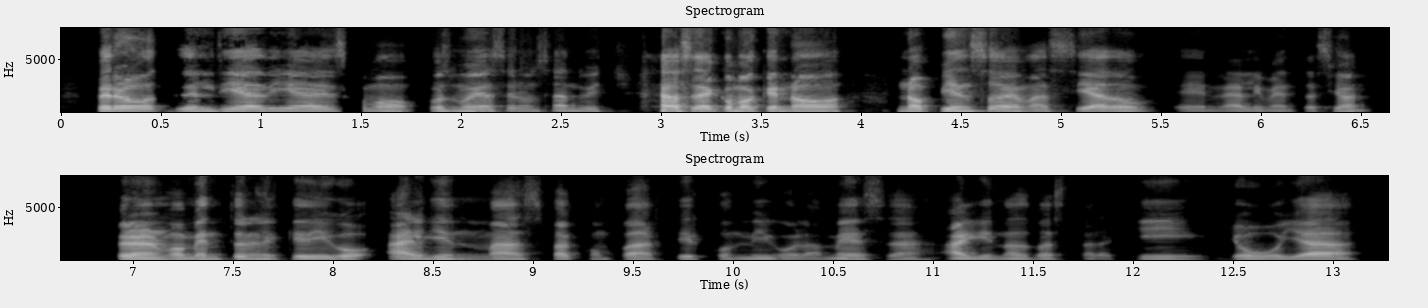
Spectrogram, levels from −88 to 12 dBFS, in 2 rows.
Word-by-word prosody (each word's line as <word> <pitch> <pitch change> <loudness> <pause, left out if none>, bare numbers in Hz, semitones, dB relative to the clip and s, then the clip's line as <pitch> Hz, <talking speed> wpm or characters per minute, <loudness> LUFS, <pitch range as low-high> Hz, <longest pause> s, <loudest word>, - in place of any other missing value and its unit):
pero 200 0 +6
del 180 -1 -2
día 190 +2 +4
a - - +3
día 205 0 +1
es 190 -1 -5
como, 185 -5 -5
pues, 175 0 -4
voy 185 +2 0
a - - +2
hacer 210 +2 -8
un 205 - -12
sándwich. 190 -3 -8
O 210 -2 +10
sea, 200 -2 +6
como 170 -2 +4
que 165 - +4
no, 175 +3 +3 0.2
no 160 0 +3
pienso 180 +2 +1
demasiado 165 +2 0
en 110 -2 -17
la 110 - -10
alimentación, 110 - -10 0.3
pero 140 0 +5
en 145 - +6
el - - -4
momento 150 +6 -3
en 185 - -4
el 165 -2 -9
que 140 -3 -5
digo 145 +1 -4
alguien 160 +2 -2
más 150 +3 -5
va 140 - -3
a - - -17
compartir 130 -2 -9
conmigo 115 -1 -14
la 105 -1 -17
mesa, 130 +2 -11
alguien 115 +2 -3
más 120 0 -11
va 115 - -11
a - - -10
estar 110 0 -25
aquí, 135 +4 -16
yo 120 -2 -6
voy 120 +1 -7
a 125 -2 +1
150 Hz, 220 wpm, -25 LUFS, 125-180 Hz, 0.3 s, O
